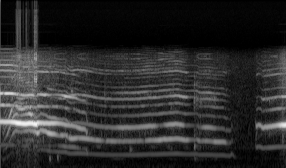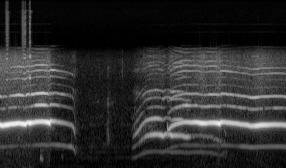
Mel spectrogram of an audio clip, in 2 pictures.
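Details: Cats that sound like they are talking trade long, harmonic meows. A loud opening call trails into a falling moan, a second sustained yowl follows, and a third rises after a brief pause.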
